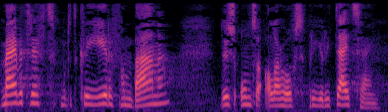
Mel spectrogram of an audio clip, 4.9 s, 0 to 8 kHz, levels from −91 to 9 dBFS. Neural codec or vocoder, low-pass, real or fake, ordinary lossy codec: none; 7.2 kHz; real; none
